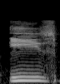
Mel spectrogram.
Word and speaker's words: Ys: I'm also really looking forward to the Ease Book 1 and 2 Remake from the TurboGrafx 16 CD-ROM based system. – Is that that Wise game? – Yes. It's spelled YS.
